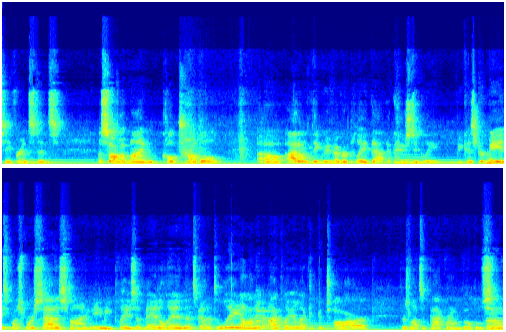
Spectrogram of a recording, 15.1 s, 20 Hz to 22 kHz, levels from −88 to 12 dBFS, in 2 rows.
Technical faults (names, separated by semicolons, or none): short concealed packet loss; burst of packet loss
